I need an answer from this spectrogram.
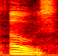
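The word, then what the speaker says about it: Oz (עֹז): The Hebrew word for strength in this verse's original context is Oz, O Z E. That's how you would pronounce it.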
